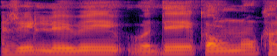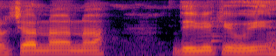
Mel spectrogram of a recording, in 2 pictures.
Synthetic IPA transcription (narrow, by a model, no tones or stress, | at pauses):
ɾileːʋeʋəd̪ekaʊnũkʰəɾt͡ʃanana | d̪eːʋekeɦoːi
